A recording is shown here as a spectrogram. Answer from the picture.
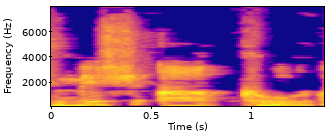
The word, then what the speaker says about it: Mishakal: It's Mishakur, according to the pronunciation guide.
